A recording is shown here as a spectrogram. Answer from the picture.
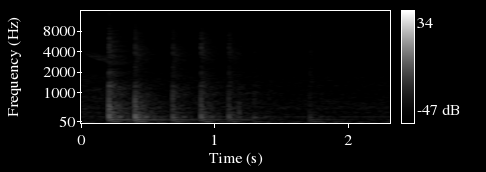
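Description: A quick run of about seven light clicks or taps, roughly four a second, fading out near the end.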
